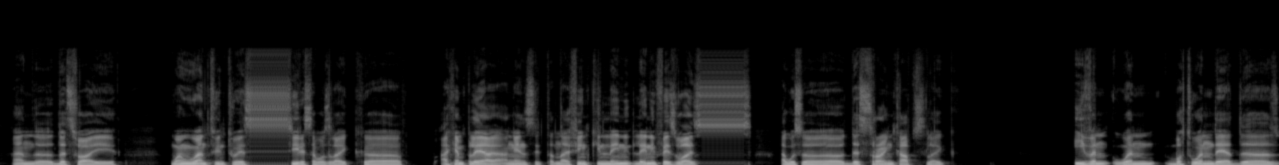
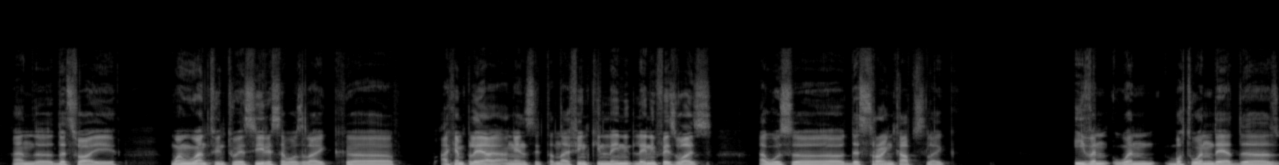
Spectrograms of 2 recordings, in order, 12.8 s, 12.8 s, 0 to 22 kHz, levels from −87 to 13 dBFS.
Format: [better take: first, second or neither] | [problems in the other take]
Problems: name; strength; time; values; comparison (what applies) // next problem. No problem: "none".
second | audio freezing; at 2.5 s and at 7 s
